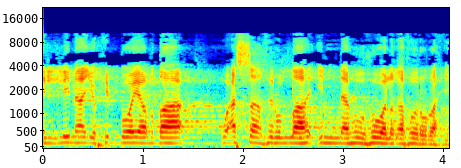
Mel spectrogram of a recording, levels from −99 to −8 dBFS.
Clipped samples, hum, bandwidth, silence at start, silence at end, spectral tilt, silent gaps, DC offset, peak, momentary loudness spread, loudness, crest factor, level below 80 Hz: under 0.1%; none; 11 kHz; 0 s; 0 s; -4 dB/octave; none; under 0.1%; 0 dBFS; 7 LU; -19 LUFS; 20 dB; -44 dBFS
